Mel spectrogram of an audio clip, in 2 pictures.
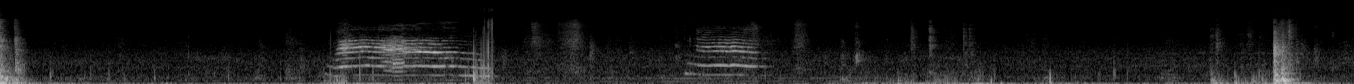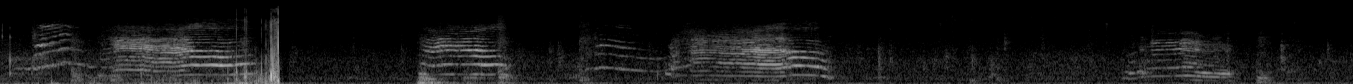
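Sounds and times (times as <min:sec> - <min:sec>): cat meowing: 0:03.2 - 0:05.0, 0:06.9 - 0:07.7, 0:13.6 - 0:16.2, 0:17.7 - 0:18.7, 0:19.3 - 0:21.9, 0:24.8 - 0:25.9.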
